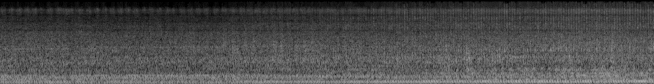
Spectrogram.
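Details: 56-plate Nissan Pathfinder 4.0 V6 idling lumpily with a regular stumble; cylinder misfire, engine also running rich.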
